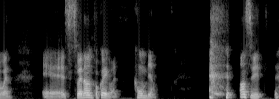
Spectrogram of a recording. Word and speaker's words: combien: Combien. Ensuite, comment? Comment? D'accord? Comment? Comment tu t'appelles? Nasal final. Comment? Et on ne prononce pas la T.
